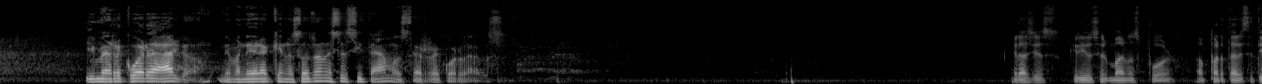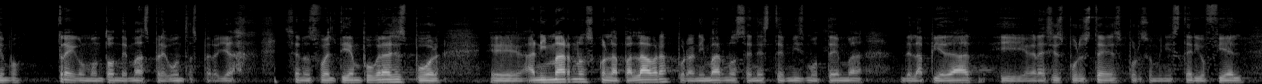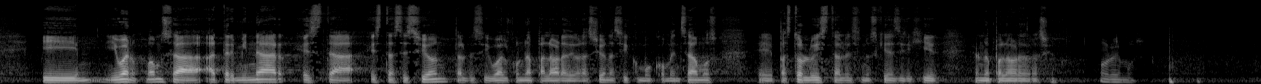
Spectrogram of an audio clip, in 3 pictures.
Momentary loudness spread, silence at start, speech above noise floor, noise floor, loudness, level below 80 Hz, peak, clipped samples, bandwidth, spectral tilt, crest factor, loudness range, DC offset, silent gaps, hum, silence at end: 18 LU; 0 s; 37 dB; -68 dBFS; -31 LUFS; -70 dBFS; -6 dBFS; under 0.1%; 17.5 kHz; -5.5 dB/octave; 24 dB; 10 LU; under 0.1%; none; none; 0.6 s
